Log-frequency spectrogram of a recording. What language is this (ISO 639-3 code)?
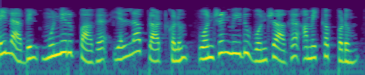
tam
